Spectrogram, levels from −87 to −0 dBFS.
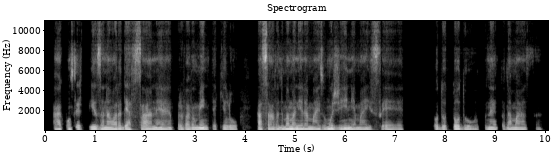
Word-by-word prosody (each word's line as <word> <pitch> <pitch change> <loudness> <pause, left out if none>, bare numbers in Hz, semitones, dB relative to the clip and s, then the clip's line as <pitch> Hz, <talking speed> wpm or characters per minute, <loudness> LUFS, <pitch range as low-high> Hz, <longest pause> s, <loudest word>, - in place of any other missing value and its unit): Ah, 165 +1 -1
com 160 +2 -4
certeza, 170 +1 -1
na 150 0 +4
hora 165 +1 +1
de 125 - 0
assar, 150 +5 0
né, 150 0 +1
provavelmente 145 +1 +2
aquilo 155 -1 -5 0.4
passava 160 +3 +3
de 155 - -1
uma 170 +1 +4
maneira 170 0 +5
mais 165 0 0
homogênea, 85 - +2
mais, 75 +1 -4
eh 130 -1 -6 0.6
todo 70 - -3
todo, 75 -5 0
né, 155 -1 0
toda 155 - -7
a - - -1
massa. 145 -4 -4
150 Hz, 145 wpm, -24 LUFS, 135-165 Hz, 0.6 s, maneira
